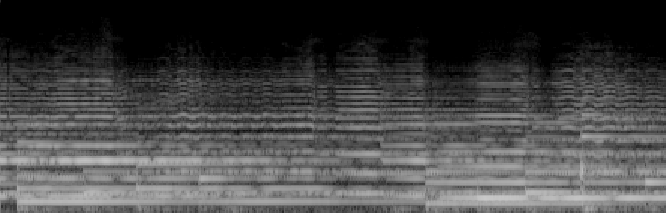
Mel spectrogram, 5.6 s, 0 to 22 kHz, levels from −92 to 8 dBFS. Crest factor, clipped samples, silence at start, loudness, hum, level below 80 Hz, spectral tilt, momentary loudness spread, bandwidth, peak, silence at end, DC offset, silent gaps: 14 dB; under 0.1%; 0 s; -22 LUFS; none; -54 dBFS; -7.5 dB/octave; 10 LU; 6.6 kHz; -8 dBFS; 0 s; under 0.1%; none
